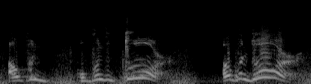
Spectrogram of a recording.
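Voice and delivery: high, pleading monster cry; creature yelling. Acted. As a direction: beg desperately to be let out. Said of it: "and going".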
